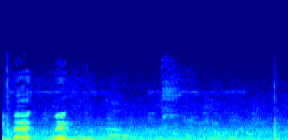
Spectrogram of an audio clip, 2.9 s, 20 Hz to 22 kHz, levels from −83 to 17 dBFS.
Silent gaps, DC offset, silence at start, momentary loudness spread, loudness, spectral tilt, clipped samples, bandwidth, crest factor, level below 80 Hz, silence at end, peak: none; under 0.1%; 0 s; 13 LU; -35 LUFS; -5 dB/octave; under 0.1%; 14 kHz; 20 dB; -56 dBFS; 0 s; -14 dBFS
